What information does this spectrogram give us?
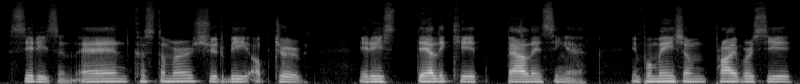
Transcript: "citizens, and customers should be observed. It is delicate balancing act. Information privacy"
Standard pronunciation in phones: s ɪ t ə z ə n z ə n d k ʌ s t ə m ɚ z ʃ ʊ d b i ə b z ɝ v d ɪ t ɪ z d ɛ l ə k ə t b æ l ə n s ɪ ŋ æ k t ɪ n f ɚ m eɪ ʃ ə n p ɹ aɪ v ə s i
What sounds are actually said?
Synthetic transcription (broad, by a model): s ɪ t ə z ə n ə n k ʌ s t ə m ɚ ʃ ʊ d b i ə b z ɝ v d ɪ t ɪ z d ɛ l ə k ə t b æ l ə n s ɪ ŋ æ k ɪ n f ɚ m eɪ ʃ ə n p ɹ aɪ v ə s i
